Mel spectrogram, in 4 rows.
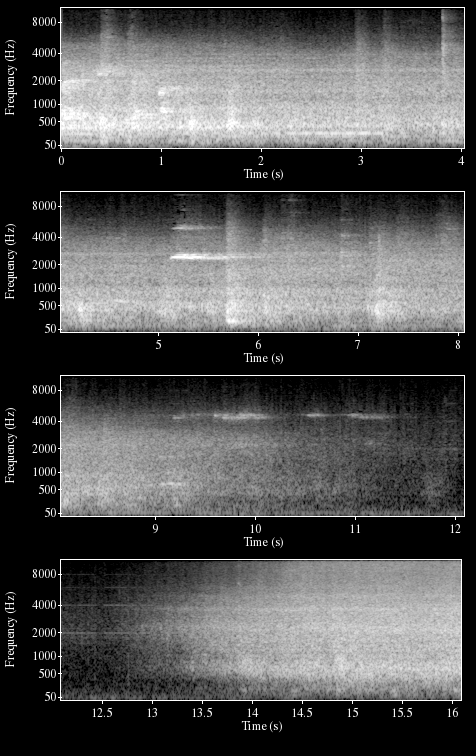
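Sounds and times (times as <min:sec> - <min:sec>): voices: 0:00.0 - 0:01.8
steam train running: 0:13.2 - 0:16.0.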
